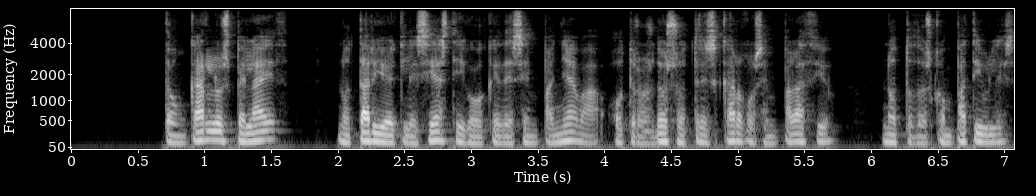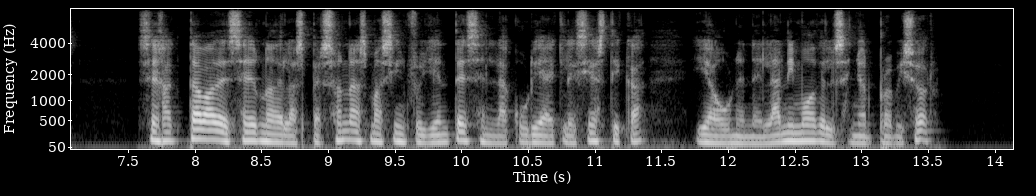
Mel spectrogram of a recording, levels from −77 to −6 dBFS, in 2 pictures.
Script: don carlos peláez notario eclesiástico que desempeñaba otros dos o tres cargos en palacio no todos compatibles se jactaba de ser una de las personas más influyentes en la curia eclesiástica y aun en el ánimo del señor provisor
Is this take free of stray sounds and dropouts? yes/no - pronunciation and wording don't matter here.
yes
